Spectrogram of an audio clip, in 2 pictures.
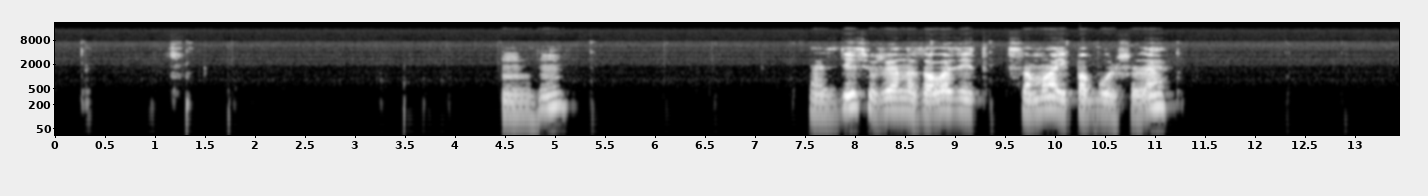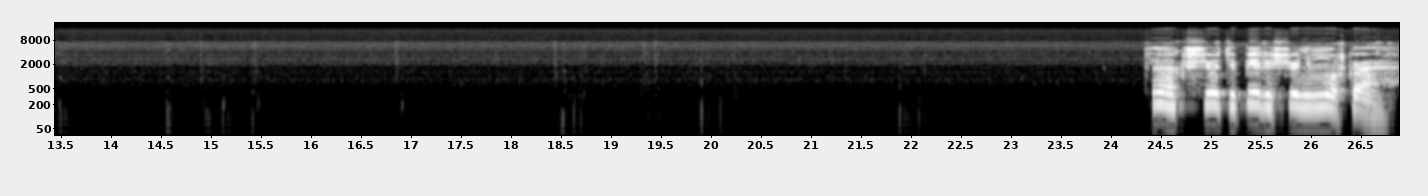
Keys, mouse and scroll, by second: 1.2 space, 2.0-3.5 middle drag, 3.8 space, 4.1 middle click, 5.7 click, 7.0 click, 8.2 click, 9.6 click, 10.6 middle click, 12.7 click, 13.9 click, 15.1 space, 15.7-17.0 middle drag, 18.6 space, 19.6 click, 20.1 space, 22.2 space, 25.2 click.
